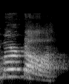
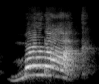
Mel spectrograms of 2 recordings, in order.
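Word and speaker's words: Murdaugh: where I'm coming from you kept calling him Murdock it's Murdoch and I don't care if you heard other people pronouncing it Murdoch he told you it's Murdoch but that's just a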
